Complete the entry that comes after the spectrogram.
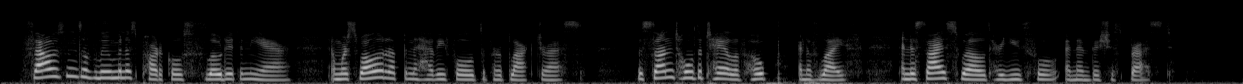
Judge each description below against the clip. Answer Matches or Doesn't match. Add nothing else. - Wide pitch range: Doesn't match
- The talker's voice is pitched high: Matches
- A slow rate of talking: Doesn't match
